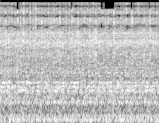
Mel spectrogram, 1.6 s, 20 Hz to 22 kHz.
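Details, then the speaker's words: 2013 Toyota Sienna Limited after replacing water pump, idler pulley and serpentine belt: smooth, steady idle with even hum, no squeal, chirp or rattle from the belt side; engine-compartment noise gone. "all right mission accomplished no more noise from the engine compartment"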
